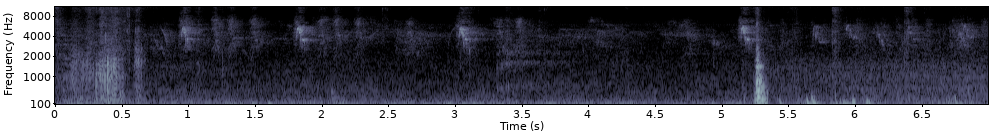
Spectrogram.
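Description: Faint bird chirps, short and high, repeating about once a second. A single sharp knock sounds a little after five seconds in.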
